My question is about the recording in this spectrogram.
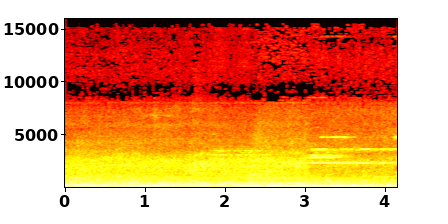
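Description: Kolkata Metro train at the platform, running with a steady hum and a steady low tone. A few thin high-pitched tones come in about three seconds in.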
